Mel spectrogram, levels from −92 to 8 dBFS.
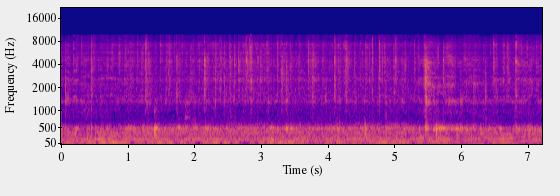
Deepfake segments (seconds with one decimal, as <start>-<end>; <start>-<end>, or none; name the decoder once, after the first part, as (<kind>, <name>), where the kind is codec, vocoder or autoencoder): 0.0-1.0 (codec, SNAC); 5.3-7.2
